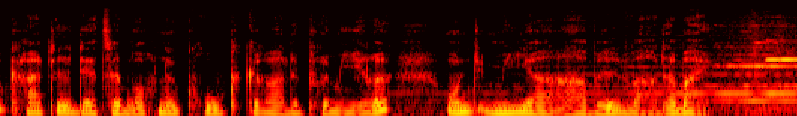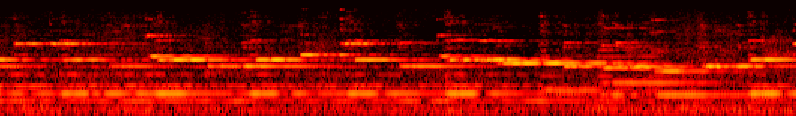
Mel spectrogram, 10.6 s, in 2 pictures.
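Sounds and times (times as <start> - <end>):
speech: 0.0 - 5.6
glass music from a stage production: 2.5 - 10.6.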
